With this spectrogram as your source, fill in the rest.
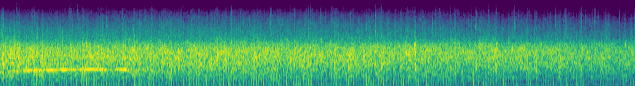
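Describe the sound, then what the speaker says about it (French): Audience at a televised awards gala applauds a nominee, a dense, sustained burst of clapping from a large crowd, loud and close, slowly easing toward the end. "En nomination à M. Paul Arcan, on l'applaudit."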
